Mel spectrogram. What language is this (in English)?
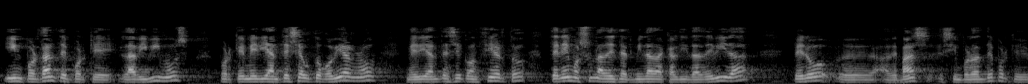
Spanish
